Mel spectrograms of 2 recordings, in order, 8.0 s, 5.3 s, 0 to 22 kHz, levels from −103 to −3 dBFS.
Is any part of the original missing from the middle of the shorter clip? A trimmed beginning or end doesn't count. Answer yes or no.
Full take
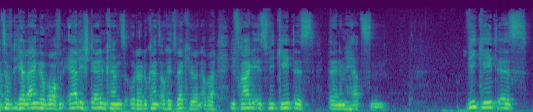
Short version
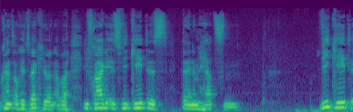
no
